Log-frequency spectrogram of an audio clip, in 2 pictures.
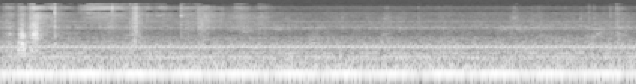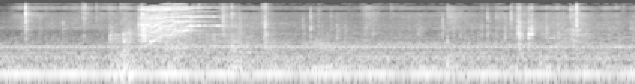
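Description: Steady low hum of a quiet room, with faint scratching and rustling of a pen and paper forms being filled in. A short rising squeak sounds a little past the middle.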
